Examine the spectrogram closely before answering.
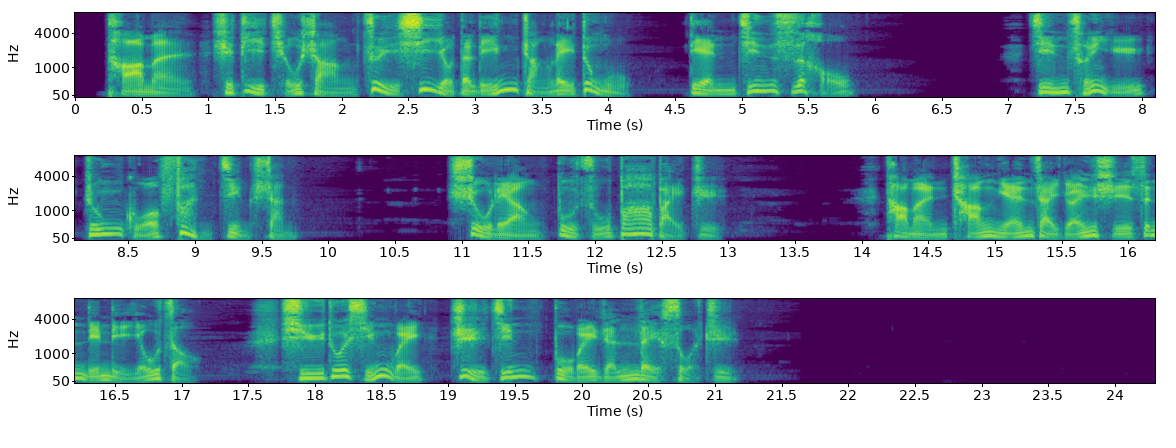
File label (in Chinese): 男 解说 金丝猴片花解说; 黔金丝猴片花解说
